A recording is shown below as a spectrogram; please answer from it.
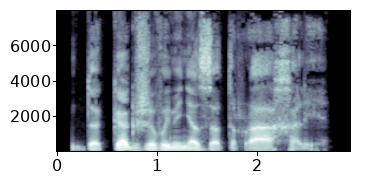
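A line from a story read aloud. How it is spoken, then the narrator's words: Long exasperated exhale. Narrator (Russian): Я протяжно выдохнул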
